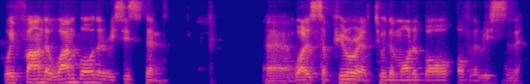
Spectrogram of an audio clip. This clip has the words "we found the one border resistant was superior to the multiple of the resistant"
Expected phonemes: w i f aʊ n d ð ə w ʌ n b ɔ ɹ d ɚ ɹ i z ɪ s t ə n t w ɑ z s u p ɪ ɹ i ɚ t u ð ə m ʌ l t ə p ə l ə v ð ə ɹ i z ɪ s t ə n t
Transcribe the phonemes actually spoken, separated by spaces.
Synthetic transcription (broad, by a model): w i f aʊ n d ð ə w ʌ n b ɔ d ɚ ɹ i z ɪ s t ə n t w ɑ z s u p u ɹ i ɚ t u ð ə m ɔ t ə b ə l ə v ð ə ɹ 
